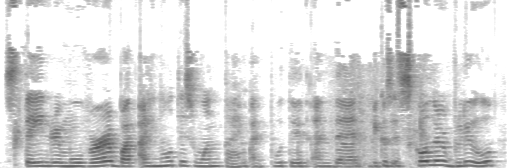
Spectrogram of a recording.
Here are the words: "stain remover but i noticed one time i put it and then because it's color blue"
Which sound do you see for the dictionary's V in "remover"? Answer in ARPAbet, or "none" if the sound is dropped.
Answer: V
